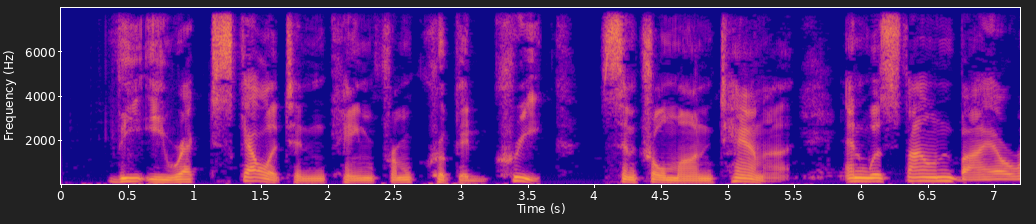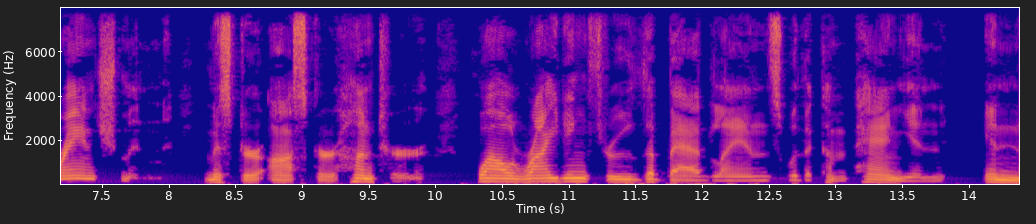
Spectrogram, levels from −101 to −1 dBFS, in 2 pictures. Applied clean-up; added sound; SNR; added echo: classical method spectral subtraction.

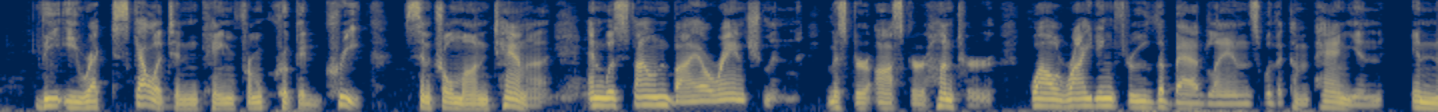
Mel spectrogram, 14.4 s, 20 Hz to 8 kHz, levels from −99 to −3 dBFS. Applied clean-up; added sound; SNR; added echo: classical method Wiener filter.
